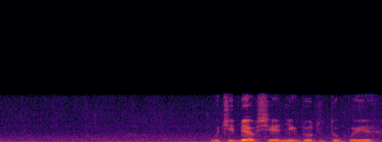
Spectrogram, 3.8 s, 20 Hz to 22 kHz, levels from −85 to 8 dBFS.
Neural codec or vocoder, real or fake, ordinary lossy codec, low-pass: none; real; none; none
